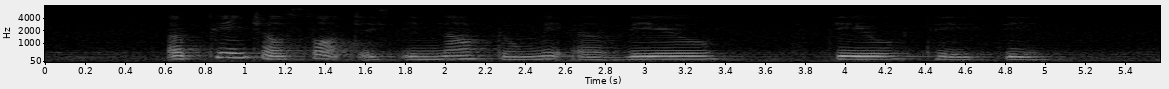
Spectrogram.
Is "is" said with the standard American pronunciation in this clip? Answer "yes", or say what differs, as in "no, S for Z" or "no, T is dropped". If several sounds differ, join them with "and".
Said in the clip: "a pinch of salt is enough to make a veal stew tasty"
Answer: no, S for Z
